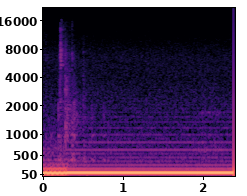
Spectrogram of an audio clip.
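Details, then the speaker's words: Misbehaving synth's sine oscillator with the triple delay unplugged: a steady, pure low tone around 90 Hz with no buzz or grit. Distortion had come and gone as modules were plugged in and out; output now clean. "yeah seems to be clean again and then the triple delay and again clean again"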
